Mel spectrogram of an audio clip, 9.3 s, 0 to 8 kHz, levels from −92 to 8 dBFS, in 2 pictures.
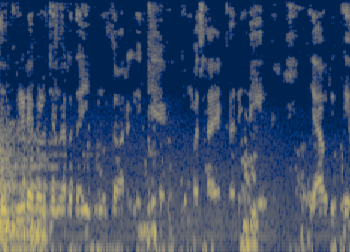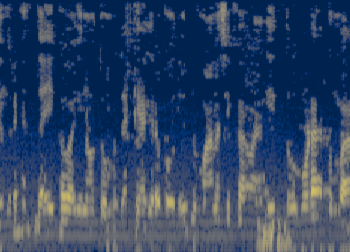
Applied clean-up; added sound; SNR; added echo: classical method spectral subtraction.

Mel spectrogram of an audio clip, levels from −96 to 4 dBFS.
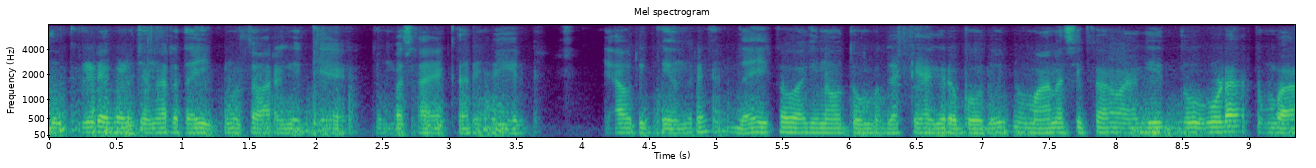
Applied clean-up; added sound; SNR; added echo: neural mask model RNNoise.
